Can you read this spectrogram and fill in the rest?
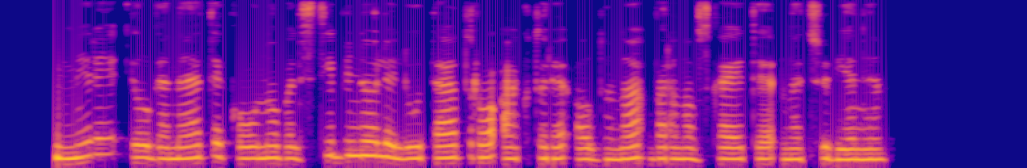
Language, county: Lithuanian, Klaipėda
